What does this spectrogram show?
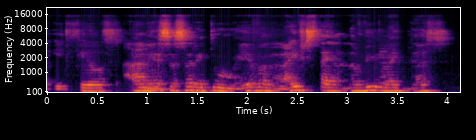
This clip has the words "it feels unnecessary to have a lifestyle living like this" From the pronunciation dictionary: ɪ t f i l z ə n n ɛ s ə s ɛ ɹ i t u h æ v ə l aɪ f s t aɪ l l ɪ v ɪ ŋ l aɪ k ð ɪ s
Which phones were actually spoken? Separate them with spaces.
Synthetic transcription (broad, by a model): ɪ t f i l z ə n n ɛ s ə s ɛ ɹ i t u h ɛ v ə l aɪ f s t aɪ l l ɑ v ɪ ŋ l aɪ k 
